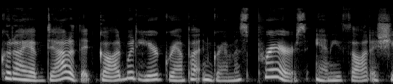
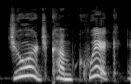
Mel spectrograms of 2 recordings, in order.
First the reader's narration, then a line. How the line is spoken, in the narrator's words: Annie shouted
